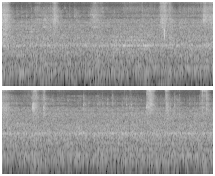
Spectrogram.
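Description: Large-format inkjet banner printer running, its print-head carriage travelling back and forth over the flex sheet: a steady mechanical whir with a few light ticks.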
